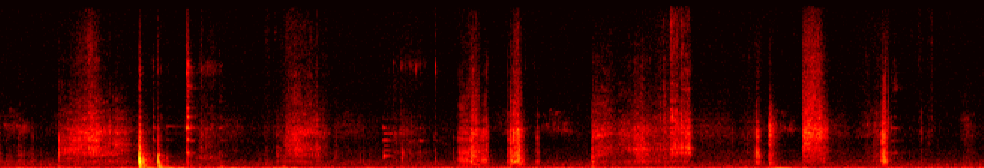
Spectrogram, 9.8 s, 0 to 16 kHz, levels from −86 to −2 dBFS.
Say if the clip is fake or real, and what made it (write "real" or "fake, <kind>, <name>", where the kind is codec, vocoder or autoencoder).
real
